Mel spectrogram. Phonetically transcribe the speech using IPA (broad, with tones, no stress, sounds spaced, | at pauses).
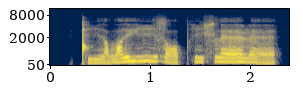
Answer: ǃ iː˩ lˠ i˥ j iː˥ z ɔ˩ pʰ i˥ x l ɛː˥ ɭ ɛ˩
